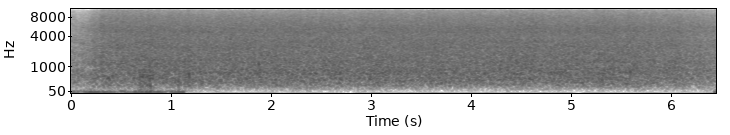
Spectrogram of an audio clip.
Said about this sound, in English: The sound of the waves crashing into the rocks below, paired with the light surrounding fog, was peaceful.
